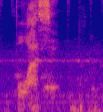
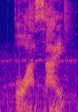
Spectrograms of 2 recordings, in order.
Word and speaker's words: Poaceae: Uno, que el diptongo EA se pronuncia como A, cuando en realidad se pronuncia tal cual, EA.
